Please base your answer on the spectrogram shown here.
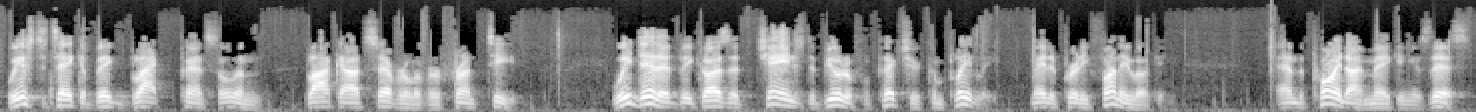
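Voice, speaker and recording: An American man with a medium, slightly bright voice announces on 1940s radio in an emphatic, folksy, salesmanlike scripted style. The old broadcast sounds muffled.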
